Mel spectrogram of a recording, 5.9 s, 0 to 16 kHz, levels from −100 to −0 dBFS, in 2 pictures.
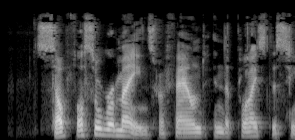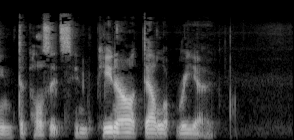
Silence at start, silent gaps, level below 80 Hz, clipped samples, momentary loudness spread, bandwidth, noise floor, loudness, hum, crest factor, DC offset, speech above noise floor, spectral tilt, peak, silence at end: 0.4 s; none; -72 dBFS; under 0.1%; 12 LU; 11.5 kHz; -73 dBFS; -28 LUFS; none; 22 dB; under 0.1%; 45 dB; -3 dB/octave; -6 dBFS; 0.85 s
